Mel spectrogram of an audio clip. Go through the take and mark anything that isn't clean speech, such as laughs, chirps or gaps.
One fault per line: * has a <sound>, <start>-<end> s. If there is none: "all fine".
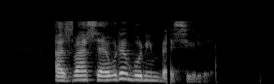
* has a dropout, 1.7-1.7 s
